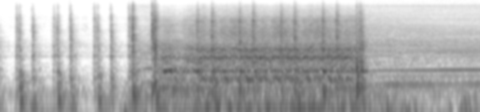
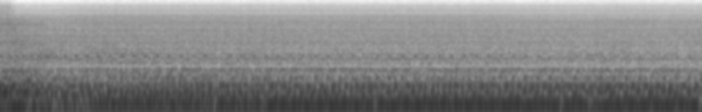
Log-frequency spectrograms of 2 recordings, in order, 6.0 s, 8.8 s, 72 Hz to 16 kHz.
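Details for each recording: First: 1974 Ford F100 4x4 with 390FE big block and electric fuel pump: starter grinds, engine catches and runs lumpy with a burble and stumble, then a ragged idle; misfire, owner swapping in an original spark module. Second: 1974 Ford F100 4x4 with 390FE big-block V8 after carburetor idle mixture screw adjustment, idle about 750–780 rpm, around 50 psi oil pressure, some blue smoke. Low, steady, even idle with no misses; sounds a lot better.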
